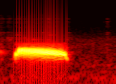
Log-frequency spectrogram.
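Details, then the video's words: A single steady, low, humming coo from a spotted dove, about half a second long, in gù thúc style used to lure wild doves into calling. The coo is clean, with silence on either side. "tieng chim cu gáy bài bản gù thúc bài bản, cu gáy giọng hay mở lên bổi gáy gù mỏi cổ"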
